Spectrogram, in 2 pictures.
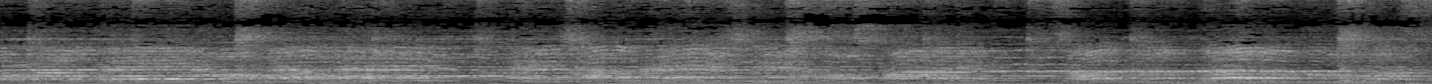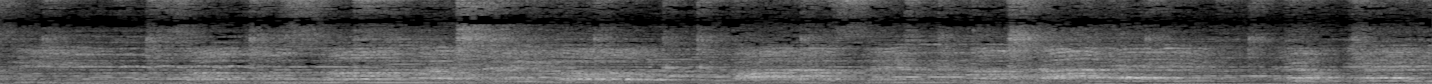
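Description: A group of young women singing a Christian worship song together, one voice leading through a microphone, over music with a steady low bass line.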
